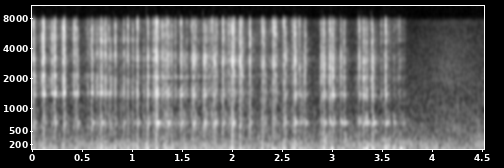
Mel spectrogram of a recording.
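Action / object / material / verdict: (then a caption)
tap / cardboard tube / cardboard / none. Long fingernails with painted tips tap and scratch a long, hollow, empty brown cardboard tube that has a strip of plastic pearl beads glued along one edge, held close to the mic. They make a dense run of quick, bright clicking taps and scratchy rustles over a low rumble. The taps stop near the end, leaving only a faint hiss.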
